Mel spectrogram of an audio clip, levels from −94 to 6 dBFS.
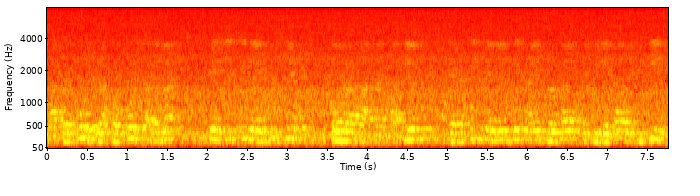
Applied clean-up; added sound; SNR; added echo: none; Water; 4 dB; reverberation time 0.8 s.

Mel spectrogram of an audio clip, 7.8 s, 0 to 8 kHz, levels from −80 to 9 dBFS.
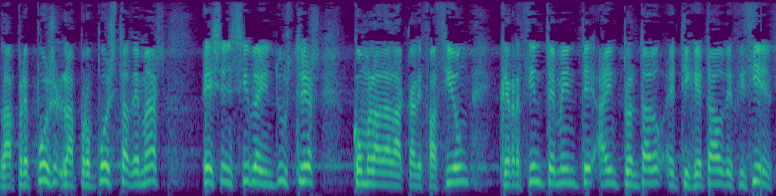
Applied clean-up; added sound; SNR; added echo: none; none; none; none.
